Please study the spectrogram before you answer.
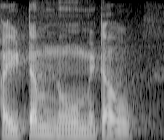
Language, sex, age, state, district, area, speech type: Punjabi, male, 30-45, Punjab, Kapurthala, urban, read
